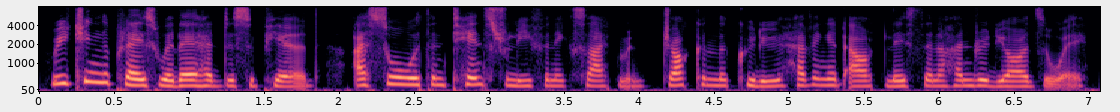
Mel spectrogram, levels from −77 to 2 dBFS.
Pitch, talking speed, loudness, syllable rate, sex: 210 Hz, 230 wpm, -20 LUFS, 6.5 syllables/s, female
